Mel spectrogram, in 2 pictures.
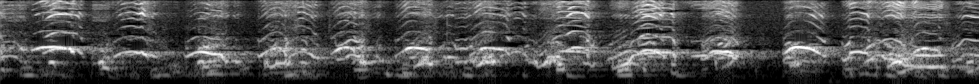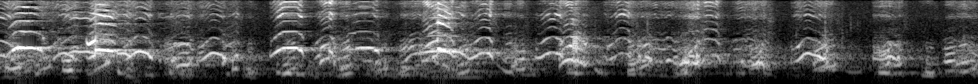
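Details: Several two-week-old Australian Labradoodle puppies are just opening their eyes and playing. They make a dense, continuous chorus of overlapping high squeaks and whimpers, each a short rising-and-falling arc, with barely a pause throughout.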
